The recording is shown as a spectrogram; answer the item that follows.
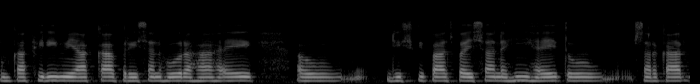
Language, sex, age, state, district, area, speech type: Hindi, female, 45-60, Uttar Pradesh, Jaunpur, rural, spontaneous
